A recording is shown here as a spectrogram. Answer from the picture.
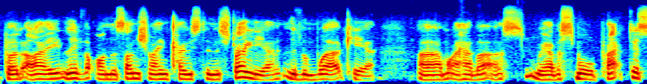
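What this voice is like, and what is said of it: British accent. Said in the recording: “my accent is a British accent”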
